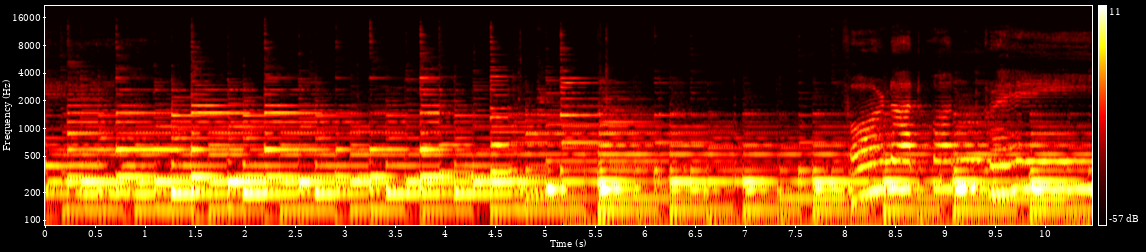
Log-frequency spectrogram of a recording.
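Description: Acoustic guitar music, strummed in a steady rhythm, with notes sliding up in pitch near the end.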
